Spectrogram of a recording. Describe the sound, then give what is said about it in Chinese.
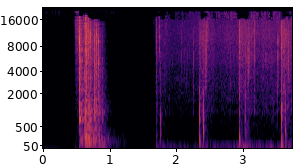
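A door being closed with one loud, heavy thud that decays briefly. After a quiet pause, a few lighter thumps and knocks follow, like footsteps, with no talk. “进来吧，记得把门关上。”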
